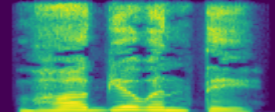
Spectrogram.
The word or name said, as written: ಭಾಗ್ಯವಂತ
